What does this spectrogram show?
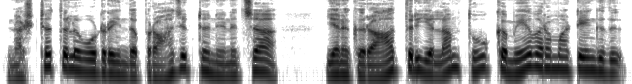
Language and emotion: Tamil, fearful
